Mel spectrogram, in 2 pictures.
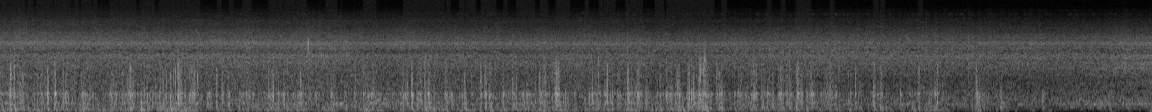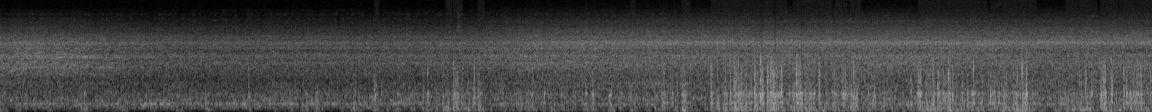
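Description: Wind buffeting a microphone held out of a moving train's carriage window, over the rumble and clatter of the carriage wheels on the track. It eases off for several seconds in the middle and comes back stronger near the end.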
